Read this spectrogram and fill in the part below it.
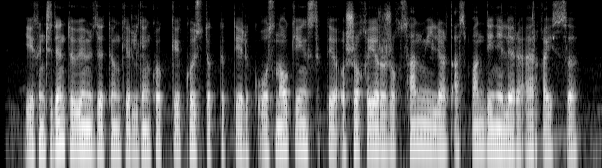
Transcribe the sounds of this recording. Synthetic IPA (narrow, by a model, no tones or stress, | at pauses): je̞kʲɪnʃɪd̪e̞nt̪ʰɵβe̞mɪzd̪e̞t̪ʰɵŋkʲe̞ɾɪlɡʲe̞ŋkʲʰɵkʲːe̞kʲʰɵst̪ɪk̚t̪ɪk̚t̪e̞lɪkʲwo̞sənɑwkʲʰe̞ŋɪst̪ɪ̥k̚t̪e̞ʔʊ̰ʃəqʰəjəɾʒoqsɑnmilʲijaɾd̪ɑ̰spɑnd̪e̞ne̞le̞ɾɪ̰ʔæɾqʰɑjsə̥sə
